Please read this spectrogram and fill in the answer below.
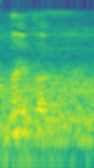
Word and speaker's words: Kneipe: a small pub a Kneipe. I think they use a lot of K-N words. Okay, how do you say it? K-N-E-I-P-E. Okay. Kneipe. So it's really a Kneipe.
